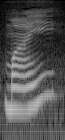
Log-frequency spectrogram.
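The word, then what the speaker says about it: ไหม: This is rising tone. This is the formal and the correct way of pronouncing this word. But in a spoken Thai, sometimes it's become mai. Mai. Mai. Mai. Change to high tone.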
